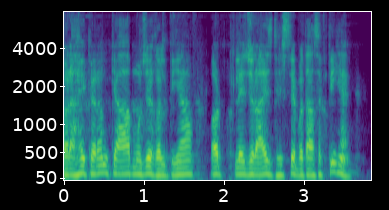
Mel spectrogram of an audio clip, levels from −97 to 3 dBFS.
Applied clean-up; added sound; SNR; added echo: neural mask model DeepFilterNet 3.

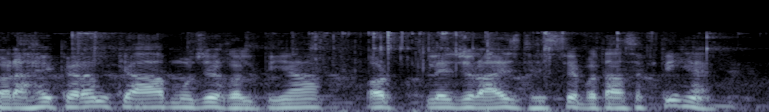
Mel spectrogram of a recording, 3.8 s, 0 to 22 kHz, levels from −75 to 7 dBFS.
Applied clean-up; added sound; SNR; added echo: none; Keys jangling; 18 dB; reverberation time 1.0 s.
